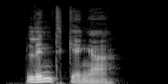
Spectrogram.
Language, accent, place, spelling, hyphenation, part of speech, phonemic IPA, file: German, Germany, Berlin, Blindgänger, Blind‧gän‧ger, noun, /ˈblɪntˌɡɛŋɐ/, De-Blindgänger.ogg
- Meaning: 1. UXO; unexploded ordnance 2. bungler 3. fuckup 4. conscientious objector 5. braggart 6. bachelor 7. instance of anorgasmia 8. impotent man 9. adulterer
